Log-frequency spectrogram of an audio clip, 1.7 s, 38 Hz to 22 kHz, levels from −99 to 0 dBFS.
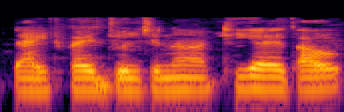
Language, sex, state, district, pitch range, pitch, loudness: Bengali, male, West Bengal, Paschim Medinipur, 130-135 Hz, 135 Hz, -19 LUFS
